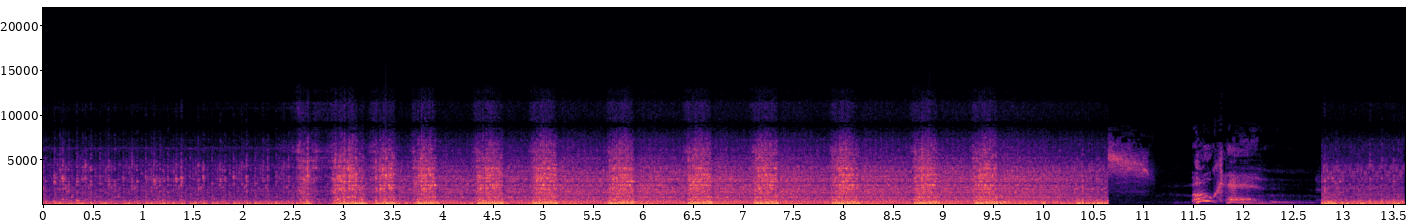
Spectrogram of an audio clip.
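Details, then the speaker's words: 1950 Ford Flathead V8, off the road 50 years, freed and carb rebuilt, run briefly without coolant; lumpy uneven loping idle, seemingly missing one cylinder, low compression found in testing. "Well, that was positive. Like it's missing one cylinder."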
